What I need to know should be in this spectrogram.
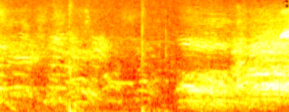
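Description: Players shout to each other across an open pitch, heard from a distance.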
